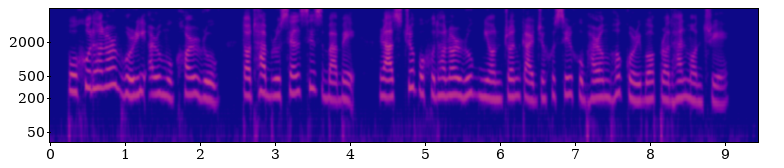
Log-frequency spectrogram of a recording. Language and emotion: Assamese, neutral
